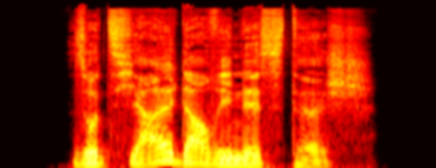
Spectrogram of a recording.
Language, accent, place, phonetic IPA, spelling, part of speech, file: German, Germany, Berlin, [zoˈt͡si̯aːldaʁviˌnɪstɪʃ], sozialdarwinistisch, adjective, De-sozialdarwinistisch.ogg
- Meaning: of social Darwinism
